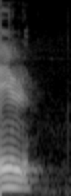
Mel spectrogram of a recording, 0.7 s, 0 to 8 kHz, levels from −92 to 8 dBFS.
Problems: none marked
